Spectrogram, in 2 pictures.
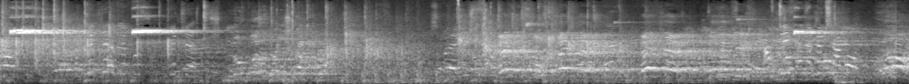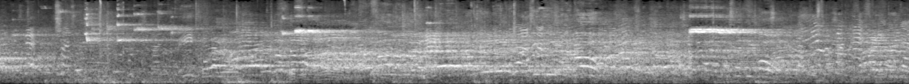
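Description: Sounds echo through a large indoor hall.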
